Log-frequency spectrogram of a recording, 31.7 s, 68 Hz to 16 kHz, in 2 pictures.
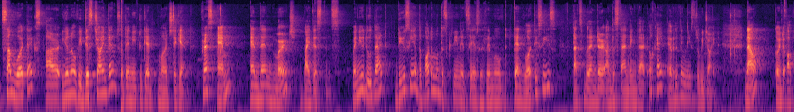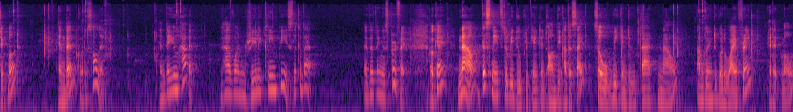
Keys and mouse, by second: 4.3 m, 14.6 Tab, 16.7 z, 18.4-18.7 middle drag, 19.4 click, 20.6-23.9 middle drag, 24.2 shift+middle click, 26.5 middle click, 27.5 alt+middle click, 28.4 shift+middle drag, 29.3 z, 30.8 Tab.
